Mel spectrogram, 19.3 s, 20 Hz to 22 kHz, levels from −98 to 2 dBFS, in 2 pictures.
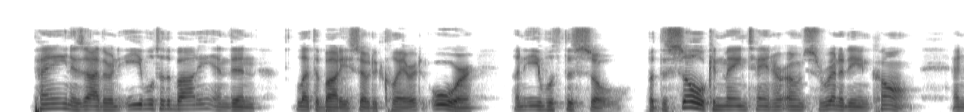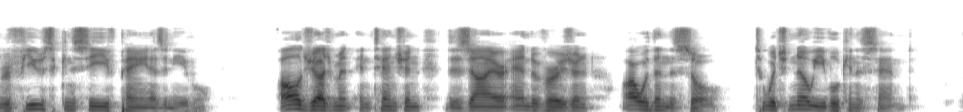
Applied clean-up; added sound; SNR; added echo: none; none; none; none.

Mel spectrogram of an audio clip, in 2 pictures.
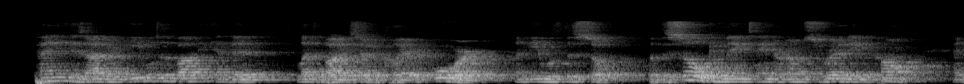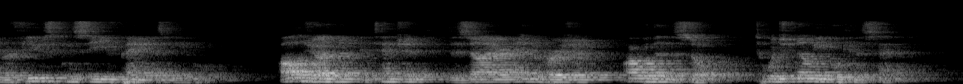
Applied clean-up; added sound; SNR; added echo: none; none; none; reverberation time 1.2 s.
